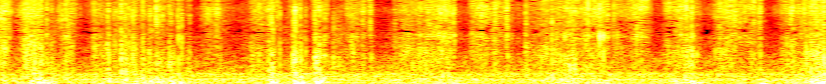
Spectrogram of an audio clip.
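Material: Carpet fibre.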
